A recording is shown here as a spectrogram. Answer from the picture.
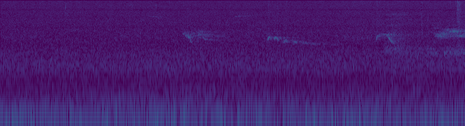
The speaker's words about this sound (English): But listen. There's a few birds.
